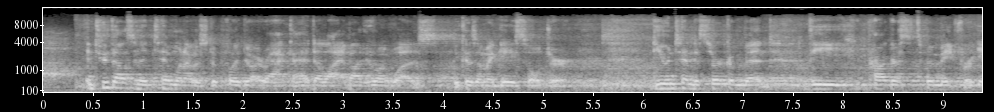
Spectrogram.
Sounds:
speech

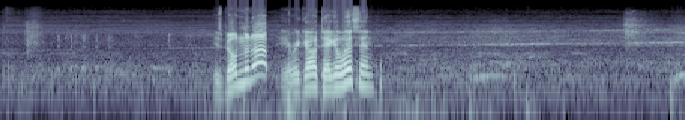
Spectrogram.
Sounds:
speech, aircraft

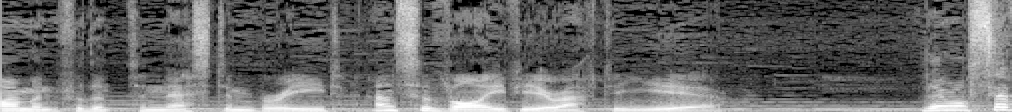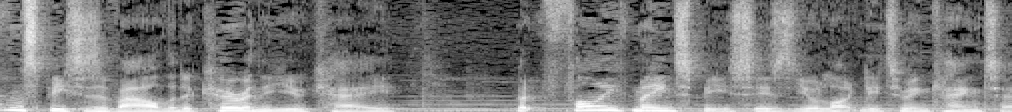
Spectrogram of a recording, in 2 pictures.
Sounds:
music, speech

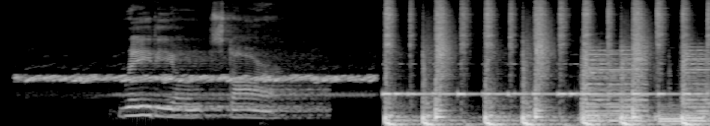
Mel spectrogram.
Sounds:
outside, rural or natural, speech, music

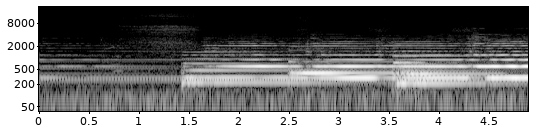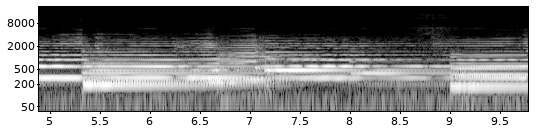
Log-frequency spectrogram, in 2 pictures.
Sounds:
bowed string instrument, musical instrument, cello, playing cello, music

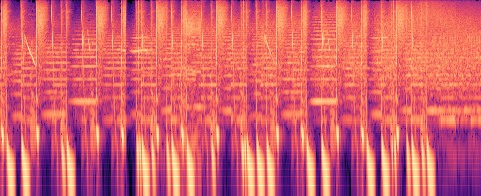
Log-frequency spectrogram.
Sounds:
electronic dance music, dubstep, music

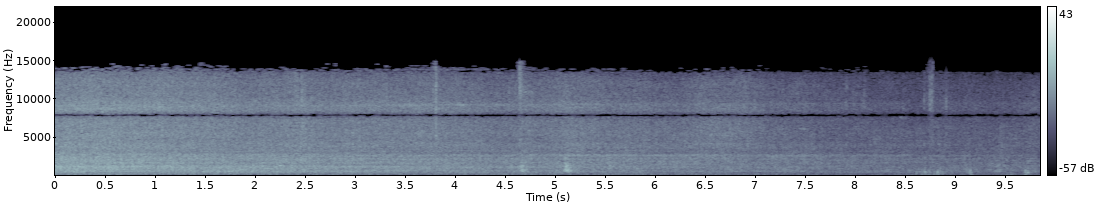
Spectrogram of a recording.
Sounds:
speech, train, vehicle

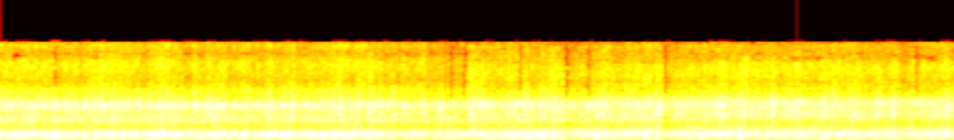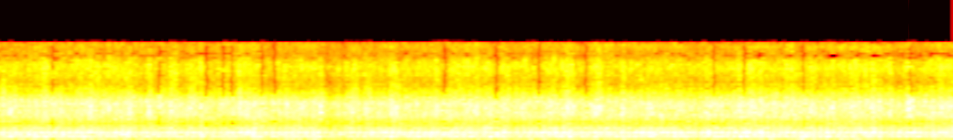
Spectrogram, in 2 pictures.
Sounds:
idling, outside, rural or natural, engine

